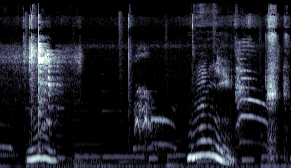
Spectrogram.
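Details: Male domestic cat, once a stray found after jumping out of a couple's car; two drawn-out meows, each rising then falling, a few seconds apart over soft background music.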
